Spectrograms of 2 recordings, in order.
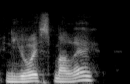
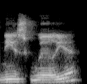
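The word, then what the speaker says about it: Níos moille: But it's an Irish phrase pronounced Nias Willia. – Okay. – And you slow it down to get it phonetically, but you want to say it as fast as possible.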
